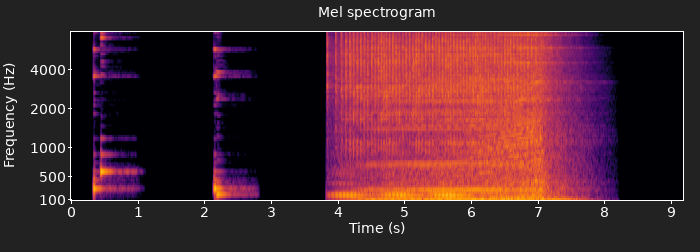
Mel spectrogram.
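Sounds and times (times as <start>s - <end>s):
base game sound: 3.9s - 8.0s.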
